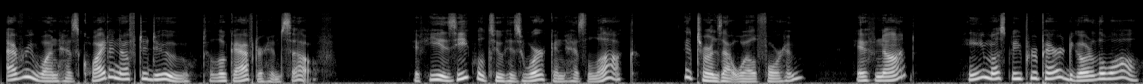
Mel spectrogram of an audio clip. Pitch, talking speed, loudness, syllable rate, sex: 205 Hz, 200 wpm, -17 LUFS, 5.3 syllables/s, female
